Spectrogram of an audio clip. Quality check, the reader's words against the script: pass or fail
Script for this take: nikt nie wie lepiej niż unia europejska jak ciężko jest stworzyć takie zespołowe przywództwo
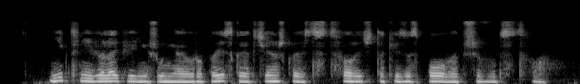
pass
